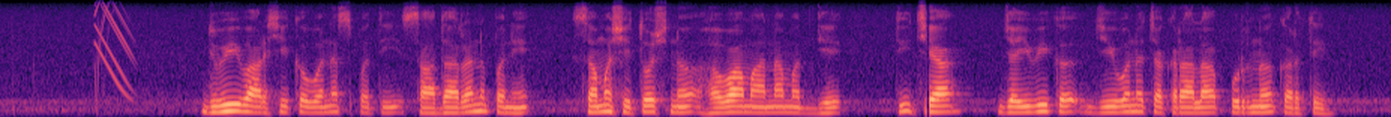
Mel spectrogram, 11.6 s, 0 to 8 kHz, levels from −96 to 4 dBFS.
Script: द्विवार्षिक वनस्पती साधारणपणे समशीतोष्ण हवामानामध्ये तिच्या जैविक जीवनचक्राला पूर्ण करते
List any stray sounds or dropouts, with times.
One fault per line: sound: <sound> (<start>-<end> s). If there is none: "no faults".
sound: chirp (0.8-1.2 s)
sound: dropout (7.7-7.7 s)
